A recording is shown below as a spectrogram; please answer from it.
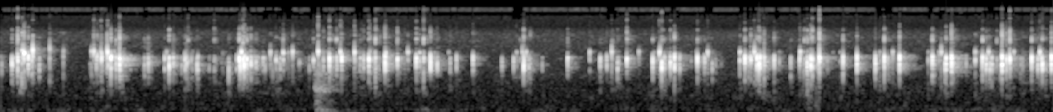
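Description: A hand-sized, hollow, green and white jointed plastic fidget slug is held in one hand while fingertips flex and click its articulated segments beside the mic. Rapid bursts of dry, bright plastic clicks and rattles run throughout, separated by brief pauses, with no ringing after each click.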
